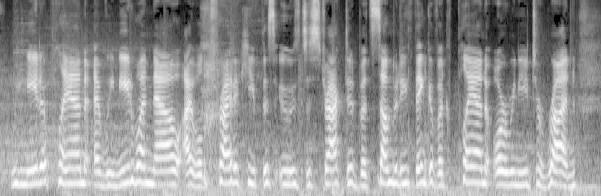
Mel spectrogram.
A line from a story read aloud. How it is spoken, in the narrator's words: yells to the group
